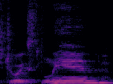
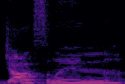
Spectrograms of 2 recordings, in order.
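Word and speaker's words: Joycelyn: name is joyce um my real name is joyce lynn people call me joyce all my whole life because most people pronounce my full name wrong they call me jocelyn um so i just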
